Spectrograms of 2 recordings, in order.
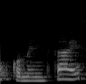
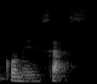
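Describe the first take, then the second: First: "Comenzáis" with a gliding "ais" ending; Spanish vosotros ending. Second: "comenzás" with a pure stressed "ás"; vos ending without I. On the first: Teacher shows the vosotros form before dropping a letter, "Comenzáis" ending in ais. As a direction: say "Comenzáis" keeping the i in the last syllable. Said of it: "a gente elimina a letra I". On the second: Teacher shows the vos form to students, "comenzás" ending in stressed ás. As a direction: say "comenzás" with no i glide at the end. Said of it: "se transforma em". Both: Shown as a demonstration.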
